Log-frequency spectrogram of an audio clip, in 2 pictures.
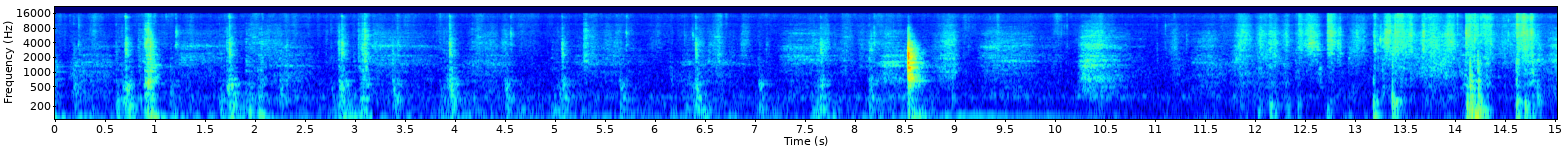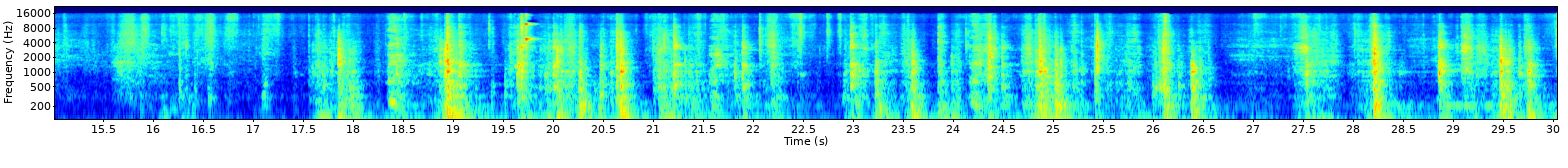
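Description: Knocks and scraping of a gearbox casing being shifted by hand against the engine and surrounding metal while it is lined up onto the clutch spline. Sparse single clicks at first, then from a little past halfway a dense run of loud clunks and scrapes.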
